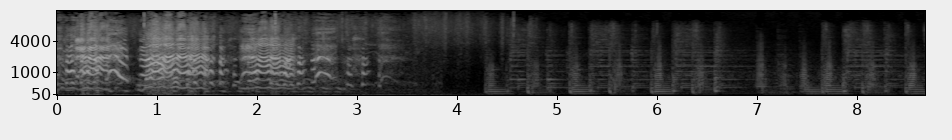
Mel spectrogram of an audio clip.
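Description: A sheep bleats loudly and close up, a long wavering cry lasting a few seconds, followed by light, bouncy music with evenly spaced plucked notes.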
